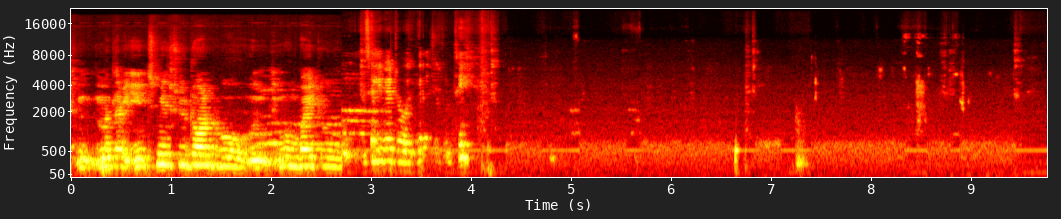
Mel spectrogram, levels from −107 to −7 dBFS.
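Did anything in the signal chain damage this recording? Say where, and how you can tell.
Yes. From 2.70 s to the end, the speech suddenly runs 1.53 times too fast, jumping up about seven semitones and sounding hurried. That's a section at the wrong speed. Pitch and tempo shift together, so this was likely a playback or editing stage resampling against the wrong clock.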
